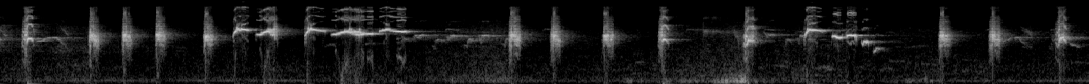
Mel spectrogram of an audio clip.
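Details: Song of an oriental magpie-robin, known locally as kacer, recorded as tutoring material for cage songbirds: sharp loud chips repeated roughly every half second, broken by a mid-clip run of high sliding whistles and twitters.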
